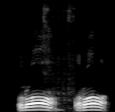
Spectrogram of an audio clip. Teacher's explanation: untuk dhammah dan fathah ya, itu dinaikkan pangkal lidah karena dia bacaannya tebal ya, tafkhim ya, tebal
